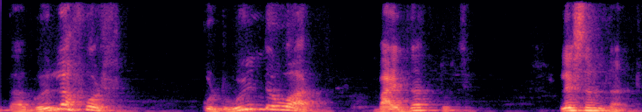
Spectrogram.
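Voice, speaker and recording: In a room with a roomy echo, a middle-aged Nepali military instructor lectures a class earnestly, going over key points again for emphasis. His high voice swoops wildly in pitch, has a dark tone and moves at a moderate pace.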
